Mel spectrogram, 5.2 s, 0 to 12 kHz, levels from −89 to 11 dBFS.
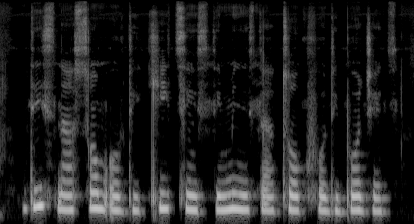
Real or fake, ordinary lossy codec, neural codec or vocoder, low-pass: real; none; none; none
